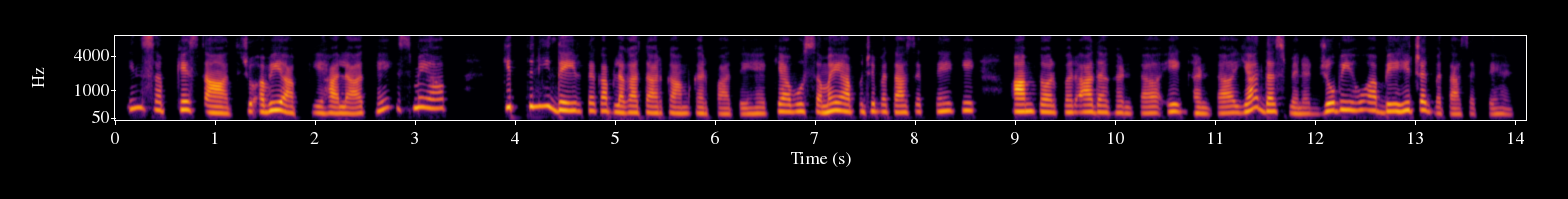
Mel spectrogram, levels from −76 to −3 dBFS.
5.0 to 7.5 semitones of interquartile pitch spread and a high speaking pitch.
Yes: wide, 5.4 semitones; high, 205 Hz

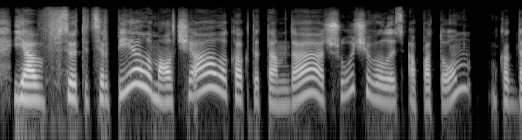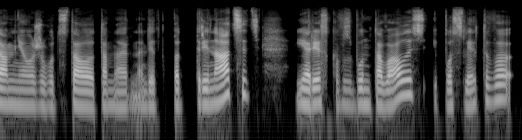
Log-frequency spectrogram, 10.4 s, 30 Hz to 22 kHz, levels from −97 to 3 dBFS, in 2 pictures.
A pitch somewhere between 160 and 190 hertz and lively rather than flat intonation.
Yes: medium, 185 Hz; wide, 6.7 semitones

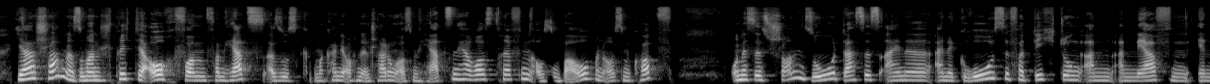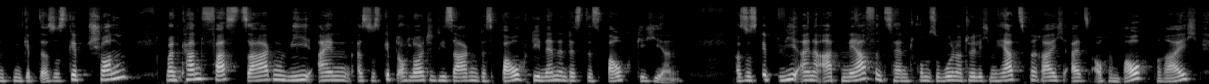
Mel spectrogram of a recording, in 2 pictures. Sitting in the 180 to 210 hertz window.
Yes: high, 190 Hz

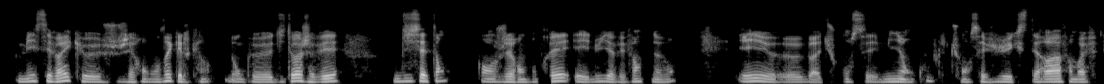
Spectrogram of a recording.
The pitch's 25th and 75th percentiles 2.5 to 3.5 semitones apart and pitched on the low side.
Yes: average, 2.9 semitones; low, 125 Hz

